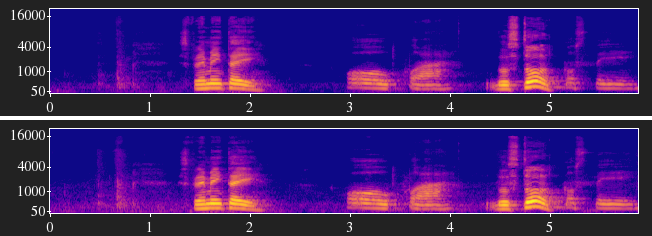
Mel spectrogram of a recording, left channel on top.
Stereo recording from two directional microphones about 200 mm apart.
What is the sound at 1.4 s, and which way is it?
Speech, 20° left (ahead or behind).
